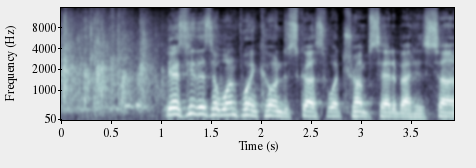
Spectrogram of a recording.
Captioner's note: normal voice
